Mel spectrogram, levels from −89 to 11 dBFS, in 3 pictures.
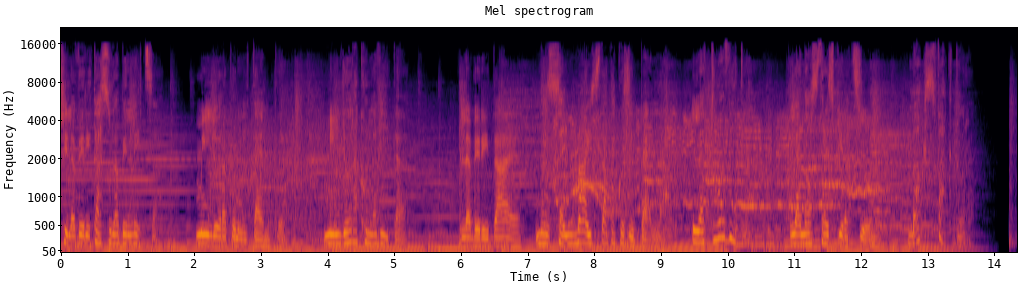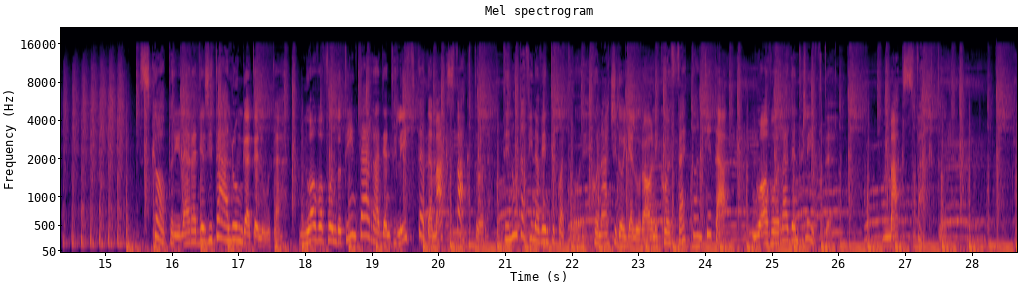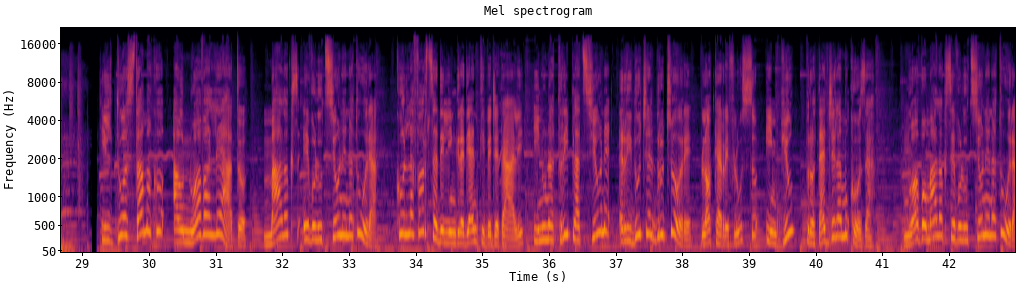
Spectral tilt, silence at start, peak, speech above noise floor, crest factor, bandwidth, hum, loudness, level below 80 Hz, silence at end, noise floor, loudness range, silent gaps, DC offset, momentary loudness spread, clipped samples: -4.5 dB/octave; 0 s; -4 dBFS; 35 dB; 18 dB; 18 kHz; none; -23 LUFS; -38 dBFS; 0 s; -57 dBFS; 8 LU; none; under 0.1%; 12 LU; under 0.1%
